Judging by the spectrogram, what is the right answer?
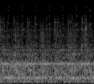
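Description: A sewing machine runs at steady speed, stitching fabric in a continuous dense mechanical whir with no pauses, close and fairly loud throughout.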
